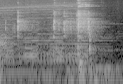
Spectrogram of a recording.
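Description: Background music, with a couple of light metallic clicks as a steel entrance door's lever handle is pressed and released.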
